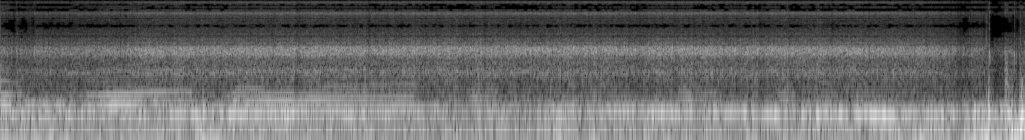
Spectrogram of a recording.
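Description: Car engine accelerating through the gears: its pitch climbs, drops back at a shift about two and a half seconds in, and climbs again until about five seconds in, then holds a steadier drone. A steady rush of wind runs under it.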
